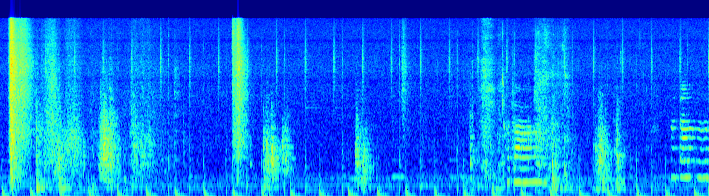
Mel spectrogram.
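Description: Scattered knocks and handling noises as pumpkin pulp and seeds are pulled apart by hand and dropped into a bowl. The sharpest knocks come just after the start and about five seconds in.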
